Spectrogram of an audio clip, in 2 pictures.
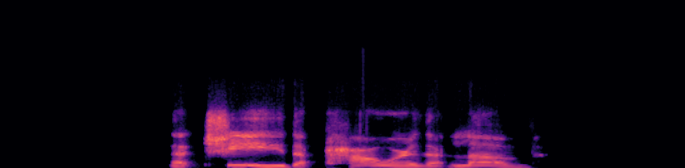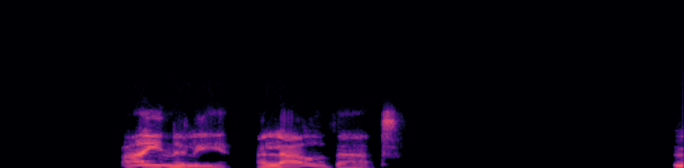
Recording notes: In this episode, we have an excerpt from a live call during the Instant Manifestation Workshop.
